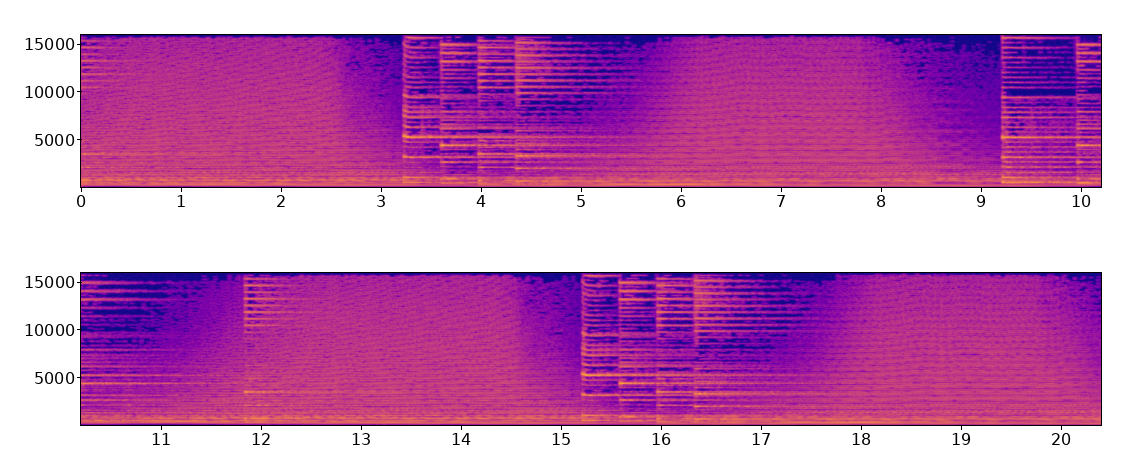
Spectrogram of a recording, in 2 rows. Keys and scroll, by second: 19.0 Return.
